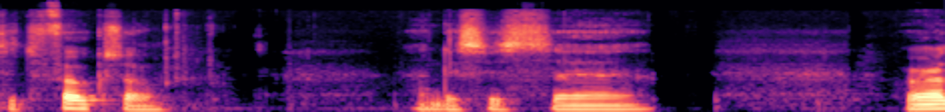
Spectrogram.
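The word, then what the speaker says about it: forecastle: it's spelled out for for castle but you pronounce it foxo and this is where a lot of the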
